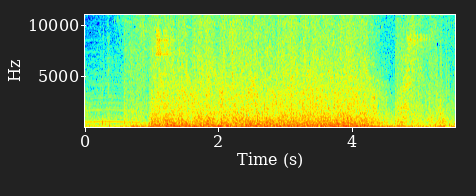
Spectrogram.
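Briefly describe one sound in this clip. Energy blasts burst and crackle loudly.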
